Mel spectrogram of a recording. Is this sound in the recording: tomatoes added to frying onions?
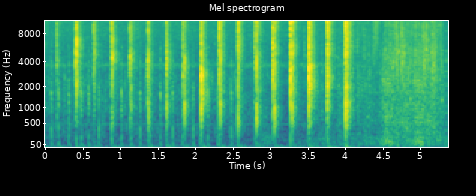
no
